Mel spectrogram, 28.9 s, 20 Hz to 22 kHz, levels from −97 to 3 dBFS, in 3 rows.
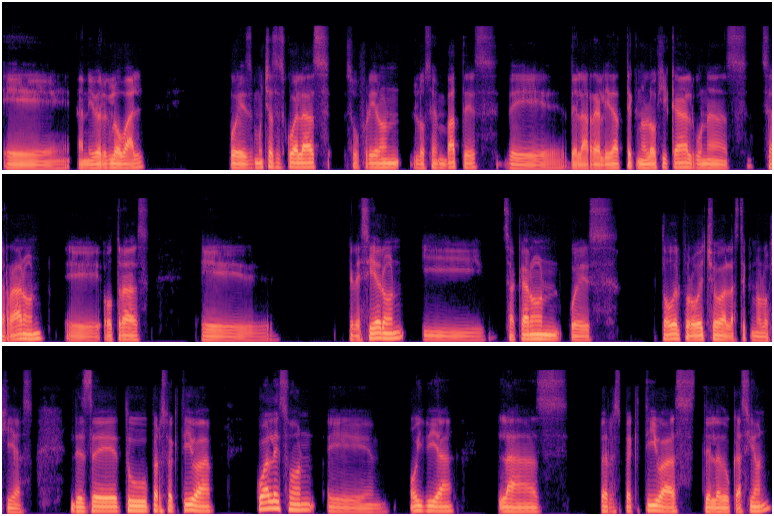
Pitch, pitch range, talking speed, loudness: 95 Hz, 85-105 Hz, 90 wpm, -22 LUFS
